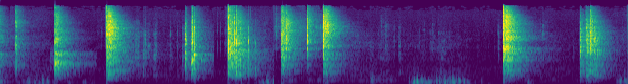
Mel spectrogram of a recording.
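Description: Plastic case of a power bank cracking and snapping as it is pried apart with a metal scraper: about nine sharp snaps spread over a few seconds, as its clips give way.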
